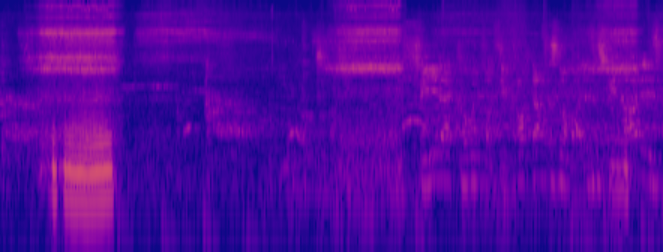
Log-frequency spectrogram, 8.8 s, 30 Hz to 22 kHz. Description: While watching the French open final (women 2018).My 11years old Tibet terrier was snoring so loud!😂😂😂😂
